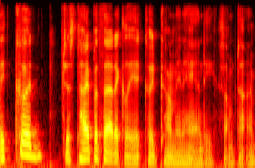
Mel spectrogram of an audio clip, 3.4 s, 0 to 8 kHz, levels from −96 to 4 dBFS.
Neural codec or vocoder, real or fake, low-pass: none; real; 7.2 kHz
